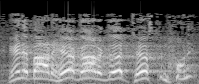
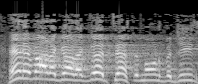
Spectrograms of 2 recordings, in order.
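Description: First: Higher, louder preacher calling out; rally the congregation like an old preacher; preacher's call. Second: Louder preacher calling to the pews; preacher's call. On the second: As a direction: draw out testimonies from the crowd. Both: Retold or imitated. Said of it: "That's what the preacher said".

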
